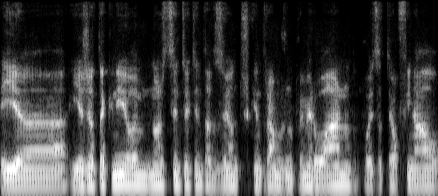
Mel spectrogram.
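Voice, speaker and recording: In a Portuguese accent, a man rattles along at a very fast pace with hardly any pauses, medium pitch and monotone, flat intonation, in a dry, close sound with no echo. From Portugal, Porto. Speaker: geotechnical engineer. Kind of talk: podcast interview. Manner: hesitant with fillers.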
